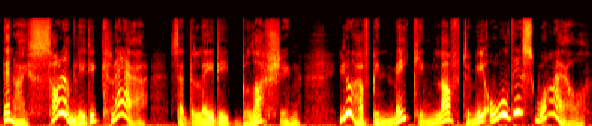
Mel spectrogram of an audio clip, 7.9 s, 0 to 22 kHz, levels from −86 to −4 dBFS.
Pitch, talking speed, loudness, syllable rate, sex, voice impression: 170 Hz, 135 wpm, -18 LUFS, 3.7 syllables/s, male, very masculine, very adult-like, middle-aged, very thick, slightly tensed, slightly powerful, bright, slightly soft, slightly muffled, slightly halting, cool, very intellectual, very sincere, very calm, very mature, friendly, reassuring, slightly unique, wild, slightly sweet, very lively, slightly strict, slightly sharp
